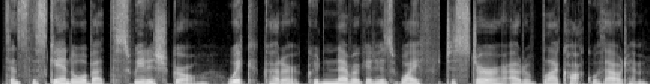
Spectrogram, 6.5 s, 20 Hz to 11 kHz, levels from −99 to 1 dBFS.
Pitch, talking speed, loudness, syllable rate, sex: 220 Hz, 205 wpm, -19 LUFS, 4.7 syllables/s, female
